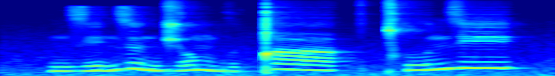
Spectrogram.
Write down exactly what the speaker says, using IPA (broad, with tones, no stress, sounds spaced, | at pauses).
n z e˩˧˩ n z ə˥˩ n d͡ʒ ɔ˨˦ m b ʊ˩ ǃ ɑ˥˧ | ǀʰ o˨˦ n z e˥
